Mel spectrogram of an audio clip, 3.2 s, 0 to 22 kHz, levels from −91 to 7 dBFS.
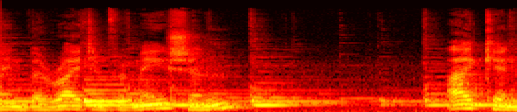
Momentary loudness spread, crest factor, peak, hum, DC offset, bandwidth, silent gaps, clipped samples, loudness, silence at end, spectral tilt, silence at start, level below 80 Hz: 20 LU; 14 dB; -6 dBFS; none; under 0.1%; 15 kHz; none; under 0.1%; -20 LUFS; 0 s; -7 dB/octave; 0 s; -56 dBFS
